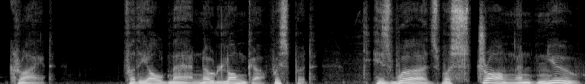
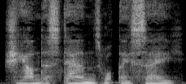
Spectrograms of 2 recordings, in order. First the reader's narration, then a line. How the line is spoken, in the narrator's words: Jack whispered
